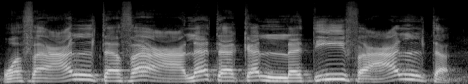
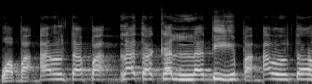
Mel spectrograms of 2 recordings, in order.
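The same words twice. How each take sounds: First: Fa and ain are both pronounced clearly. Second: Fa sounds like p and ain like plain a. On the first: The speaker calls it right. "Sedangkan bacaan dia ... macam tu" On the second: The speaker calls it wrong. "kalau kita tak mahir dalam huruf fa, dia jadi pa ... huruf ain, dia jadi a ... semua salah"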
